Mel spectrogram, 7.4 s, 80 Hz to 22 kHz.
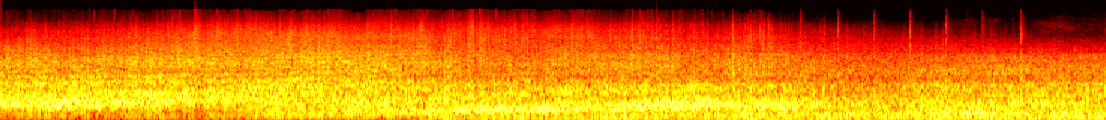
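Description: Jet engines of four F/A-18 Hornets flying over in close formation, a loud continuous rush of jet noise. Its whooshing tone slides down, rises and falls again as the formation passes and pulls away, and the sound grows duller near the end.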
